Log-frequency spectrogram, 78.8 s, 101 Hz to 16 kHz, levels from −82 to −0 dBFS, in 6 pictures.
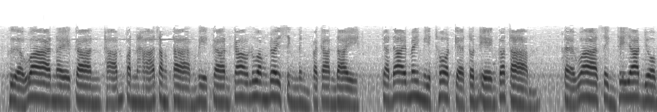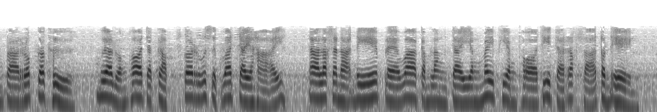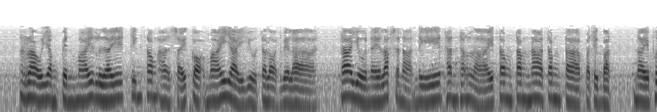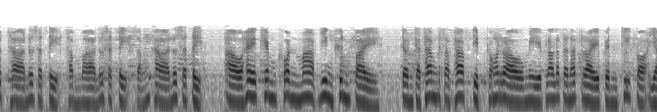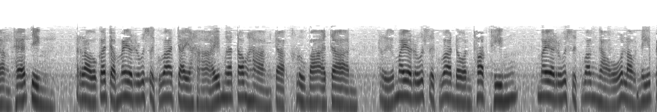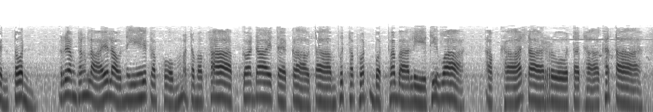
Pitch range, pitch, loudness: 155-190 Hz, 170 Hz, -19 LUFS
